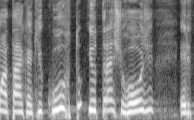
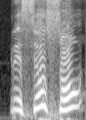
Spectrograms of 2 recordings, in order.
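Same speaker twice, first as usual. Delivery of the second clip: higher, louder burst; falando alto; 6 semitones higher, 6 dB louder, slower than usual. Shown as a demonstration. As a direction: punch it loud. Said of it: "vou falar alto". (explosão de voz alta)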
